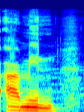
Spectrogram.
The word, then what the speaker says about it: amin: Nah, kemudian kita disunahkan membaca amin. Amin. Cara membacanya seperti Yasin.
